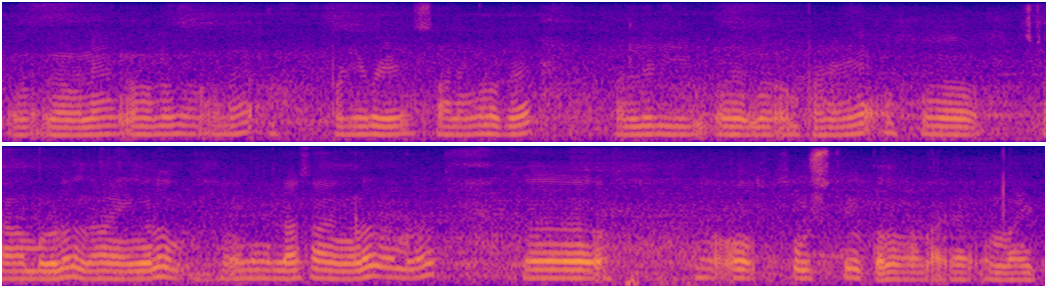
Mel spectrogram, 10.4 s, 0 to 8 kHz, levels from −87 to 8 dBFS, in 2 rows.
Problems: constant background noise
